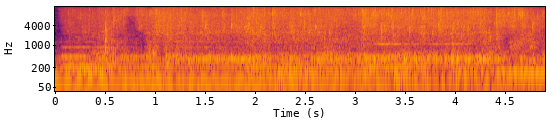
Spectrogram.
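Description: Running water rinses a part from a Clio 1.8 under restoration, a steady close splashing gush like a flowing tap that continues throughout without speech.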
